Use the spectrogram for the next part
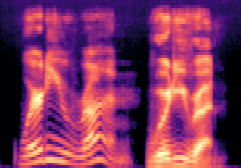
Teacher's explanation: The voice comes down and anchors the sentence. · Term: fall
